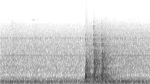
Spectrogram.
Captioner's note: knocking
